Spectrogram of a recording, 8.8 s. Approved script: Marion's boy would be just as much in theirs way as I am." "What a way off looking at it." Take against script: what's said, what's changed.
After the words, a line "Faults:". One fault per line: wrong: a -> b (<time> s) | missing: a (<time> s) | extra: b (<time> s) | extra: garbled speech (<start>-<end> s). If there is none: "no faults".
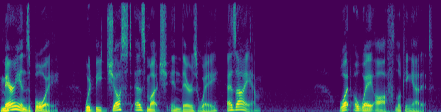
Marion's boy would be just as much in theirs way as I am." "What a way off looking at it."
Faults:
no faults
